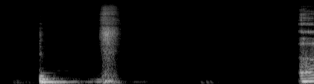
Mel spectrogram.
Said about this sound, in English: No, I got the sniffles. Yeah, I'm totally stuffed up right now. It's insane. Ooh, fighting off a sneeze.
